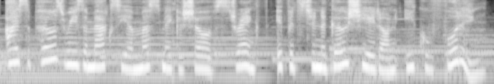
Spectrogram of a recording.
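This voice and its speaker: A woman's voice: high-pitched, moderate pace, lightly acted. An actress playing a serious, analytical young woman in a fantasy video game, composed and precise. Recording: loud music behind the voice. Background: loud background music.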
